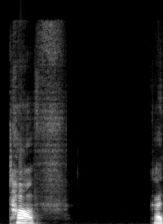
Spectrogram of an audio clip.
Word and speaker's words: tough: 그래서 여기에 GH는 F라고 소리가 나니까 앞에서부터 읽어보면 tough가 되고요.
